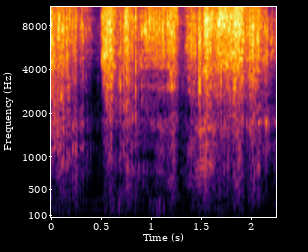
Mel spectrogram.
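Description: A heap of loose, discarded clam shells crunching and clattering as it is stepped on and scooped into by hand. The crunching is loud and nearly continuous, eases briefly just before half a second in, then resumes.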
